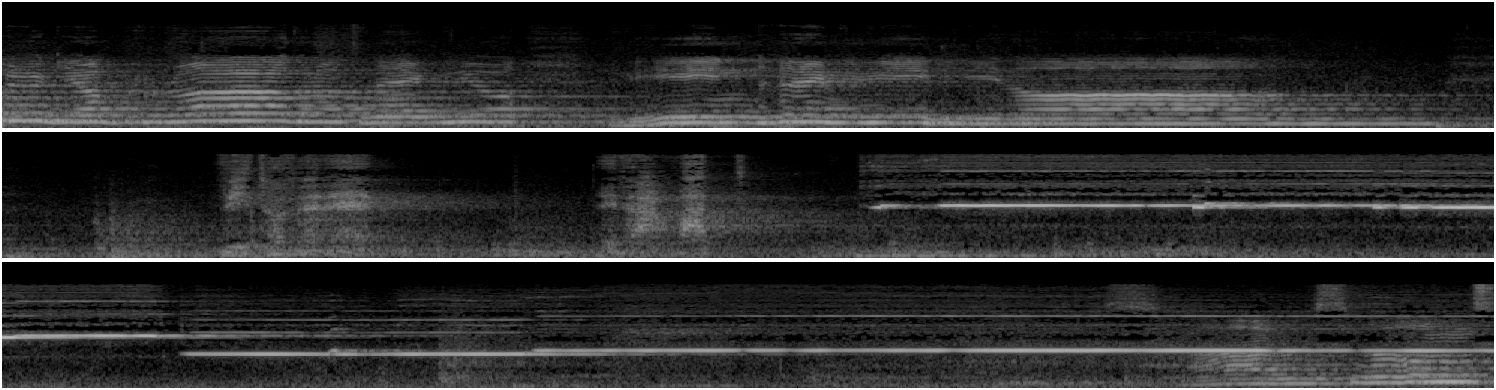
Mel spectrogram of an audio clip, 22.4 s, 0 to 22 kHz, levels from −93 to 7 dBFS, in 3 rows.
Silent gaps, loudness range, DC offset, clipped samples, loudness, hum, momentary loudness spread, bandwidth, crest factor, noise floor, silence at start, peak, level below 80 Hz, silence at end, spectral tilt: none; 18 LU; under 0.1%; under 0.1%; -31 LUFS; none; 18 LU; 10.5 kHz; 16 dB; -57 dBFS; 0 s; -18 dBFS; -64 dBFS; 0 s; -4 dB/octave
